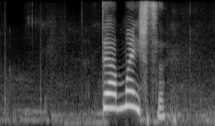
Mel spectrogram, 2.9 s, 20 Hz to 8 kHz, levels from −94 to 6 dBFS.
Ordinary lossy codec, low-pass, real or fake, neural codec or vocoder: none; none; fake; codec, 16 kHz, 1 kbps, X-Codec, HuBERT features, trained on balanced general audio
